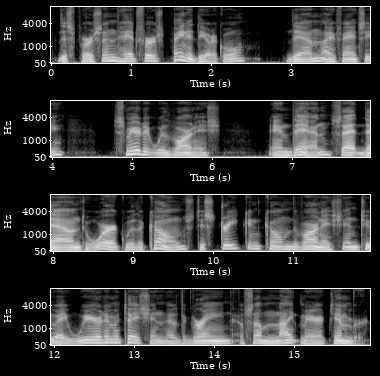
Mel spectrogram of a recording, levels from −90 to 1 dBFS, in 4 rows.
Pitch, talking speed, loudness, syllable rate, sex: 135 Hz, 150 wpm, -17 LUFS, 3.9 syllables/s, male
